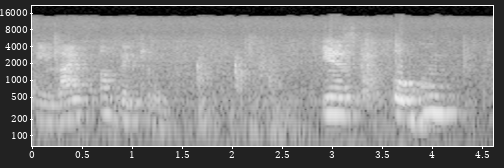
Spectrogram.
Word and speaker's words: Ogun: Third principle for social, third social principle for a life of victory is Ogun. Ogun. O-G. G is the Latin George. Is G or J? That's G. O-G-O-U-N. Ogun.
